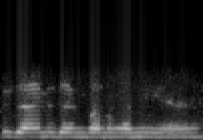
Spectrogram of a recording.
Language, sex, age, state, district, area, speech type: Hindi, female, 30-45, Uttar Pradesh, Mau, rural, conversation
